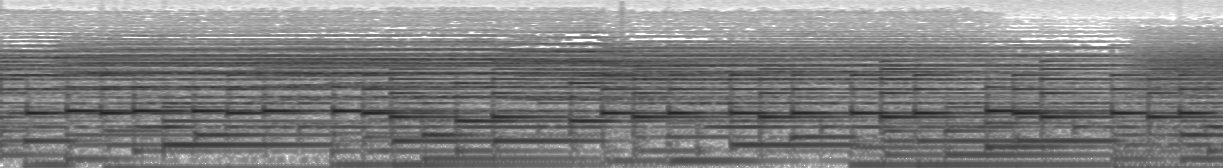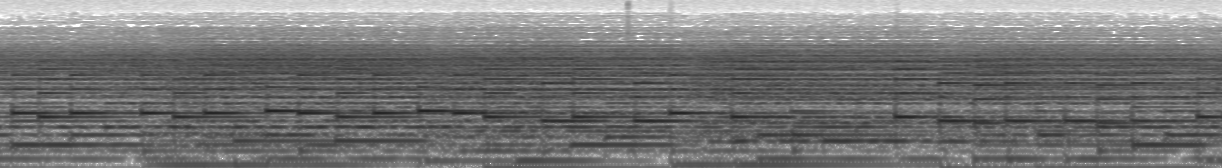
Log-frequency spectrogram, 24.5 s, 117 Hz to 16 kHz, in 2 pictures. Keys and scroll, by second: 12.0 g, 13.6 v, 13.9 z, 14.3-14.8 space, 16.6-17.1 space, 17.2 v, 19.6 z, 20.1 z, 20.7 a, 23.8-24.2 typing.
